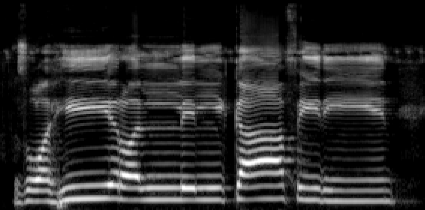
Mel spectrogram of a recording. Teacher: را موٹا ہے، اس کے بعد لام کو باریک اور کاف بھی باریک، ظہیرا للکافرین۔ اس کو ہم اگر پڑھ جائیں نا قافرین تو یہ غلط ہو جائے گا، کافرین۔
